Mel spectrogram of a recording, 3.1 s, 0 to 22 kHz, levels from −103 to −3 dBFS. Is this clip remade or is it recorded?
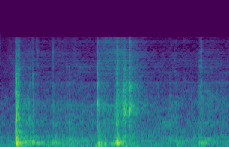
remade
